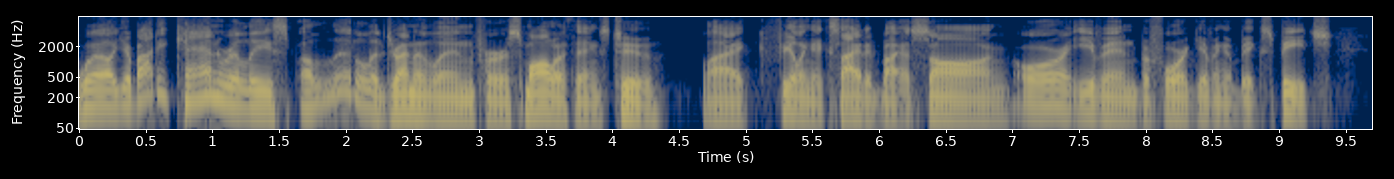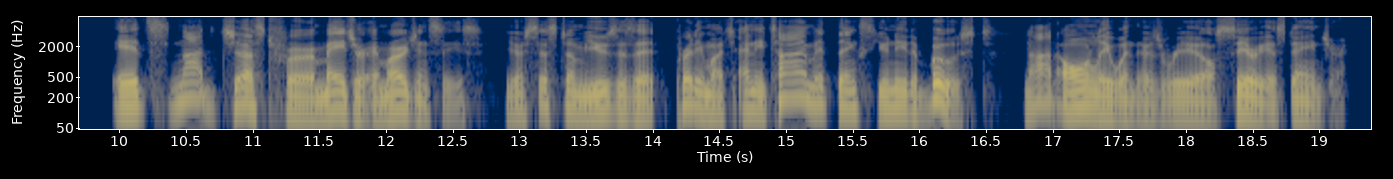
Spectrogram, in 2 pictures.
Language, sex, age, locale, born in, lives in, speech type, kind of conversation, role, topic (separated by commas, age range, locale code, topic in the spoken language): English, male, 50-54, en-US, United States, United States, read, expert-assistant, expert, Why do we get goosebumps when cold or scared?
